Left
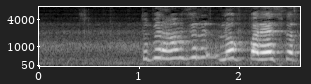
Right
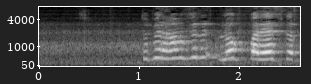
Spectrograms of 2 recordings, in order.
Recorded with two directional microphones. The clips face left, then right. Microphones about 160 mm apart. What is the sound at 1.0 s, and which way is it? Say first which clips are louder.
Speech: left 4 dB; 25° left (ahead or behind).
